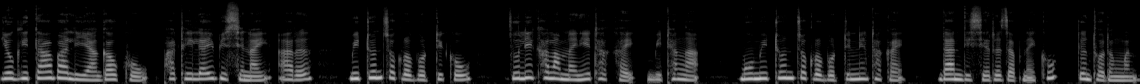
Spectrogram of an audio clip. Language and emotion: Bodo, neutral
